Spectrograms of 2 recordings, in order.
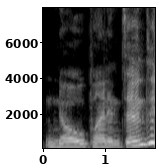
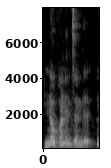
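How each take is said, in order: First: Loud, very slow, rising at the end; big drawn-out comic delivery; hammed-up punchline. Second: Said in the usual way. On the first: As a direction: stretch it out and milk the joke. Repeats the pun, hammed up.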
